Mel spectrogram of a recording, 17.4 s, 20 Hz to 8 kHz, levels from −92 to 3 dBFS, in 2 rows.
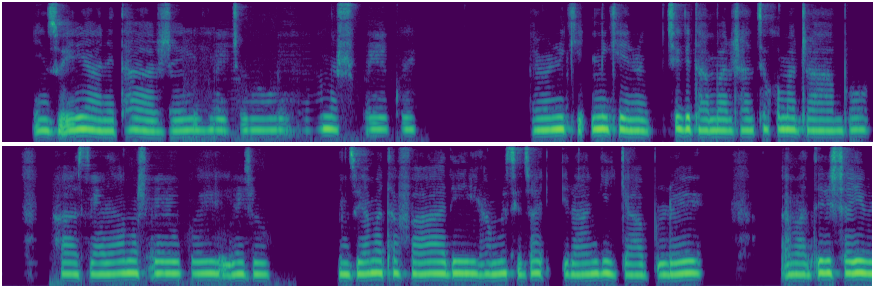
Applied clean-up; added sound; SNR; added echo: neural mask model DeepFilterNet 3.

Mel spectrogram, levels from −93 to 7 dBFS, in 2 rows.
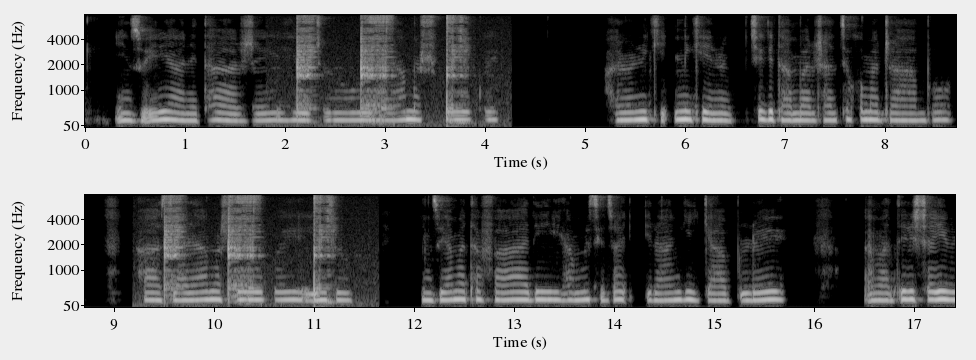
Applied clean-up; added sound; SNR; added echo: none; Fart; 6 dB; none.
